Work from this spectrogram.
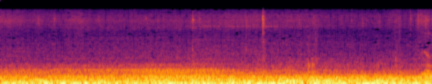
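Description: A car on a driving test accelerates with a loud, continuous low engine rumble that rises slightly, heard from inside the cabin, with no talk.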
